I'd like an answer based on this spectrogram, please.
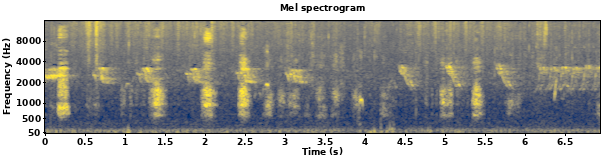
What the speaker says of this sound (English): That's a good duck.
